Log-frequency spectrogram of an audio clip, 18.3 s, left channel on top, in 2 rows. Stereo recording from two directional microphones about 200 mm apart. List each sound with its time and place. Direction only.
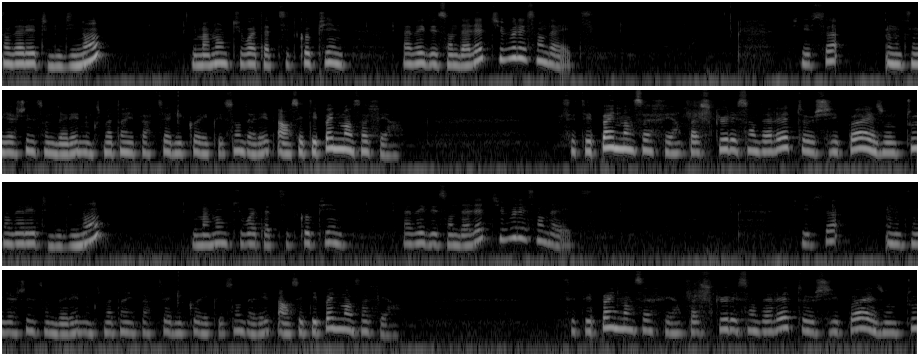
0.0 s a woman's voice: 45° left (ahead or behind)
7.2 s a sound: 45° left (ahead or behind)
8.8 s a woman's voice: 40° left (ahead or behind)
14.7 s a woman's voice: 50° left (ahead or behind)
